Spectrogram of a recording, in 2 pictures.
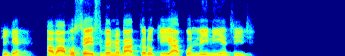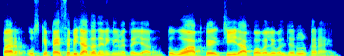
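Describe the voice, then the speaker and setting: A man's voice: on the high side, lively intonation, normal speed, pushed and bright. A man in his forties teaching a grammar class to students, lecturing and scolding with rhetorical questions and mixing English phrases into his speech. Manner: mixes English phrases into Hindi.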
